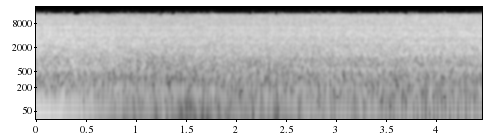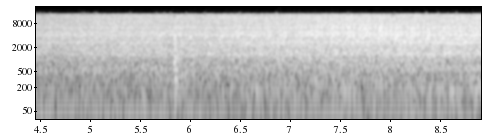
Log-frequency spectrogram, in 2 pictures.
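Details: 2011 BMW 550i started after an oil change (about 8 quarts), filter housing and drain plug dry with no leaks: even, steady idle hum with no knocks, ticks or misses over faint hiss; normal idle.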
